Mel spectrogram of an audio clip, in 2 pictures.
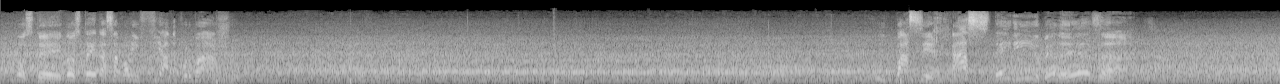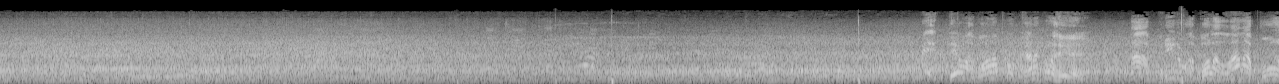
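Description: A large stadium crowd roars and chants steadily.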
